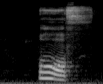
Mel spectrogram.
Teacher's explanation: زبان کی جڑ کوے کے قریب نرم تالو سے لگے تو قوف ادا ہوتا ہے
